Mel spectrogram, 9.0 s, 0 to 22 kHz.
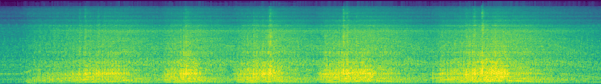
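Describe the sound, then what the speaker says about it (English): A 1932 MG F-Type Magna engine revs in repeated surges, about five rising and falling pulses of a buzzing, rasping note at moderate volume. "This is an F-Type MG built in 1932"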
